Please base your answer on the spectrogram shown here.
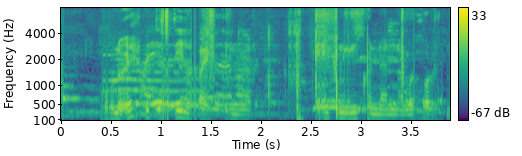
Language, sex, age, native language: Icelandic, male, 18-19, Icelandic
